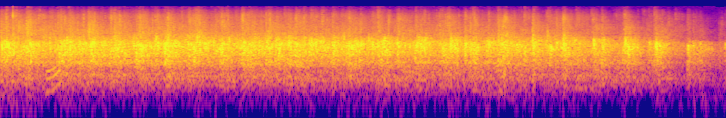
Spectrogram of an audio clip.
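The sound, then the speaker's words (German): Sustained applause from an audience, a dense wash of many hands clapping at a steady, fairly loud level for several seconds before it begins to thin out at the end. “Der Applaus ist natürlich schön.”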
